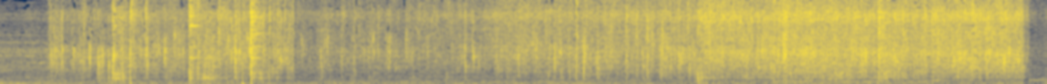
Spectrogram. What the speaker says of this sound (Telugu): ఇక్కడ నేను ఒక కడాయిలో కొంచెం ఆవాలు, జీలకర్ర, చిన్న ఆనియన్ వేసి ఫస్ట్ ఆకుని వేపుకోవాలి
